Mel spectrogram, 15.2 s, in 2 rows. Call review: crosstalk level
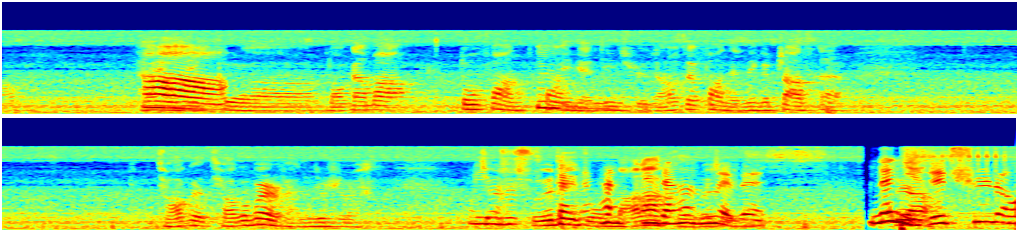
present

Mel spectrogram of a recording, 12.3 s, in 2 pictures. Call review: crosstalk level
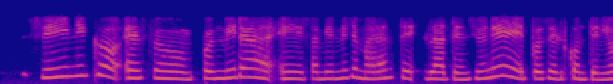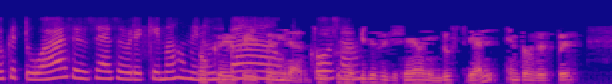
present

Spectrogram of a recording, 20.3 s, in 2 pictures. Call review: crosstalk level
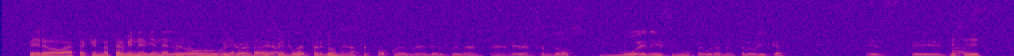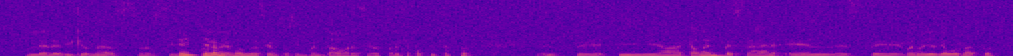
present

